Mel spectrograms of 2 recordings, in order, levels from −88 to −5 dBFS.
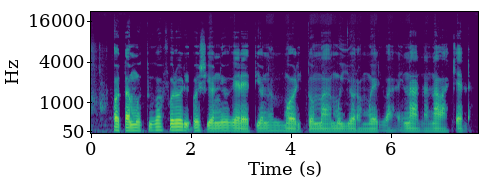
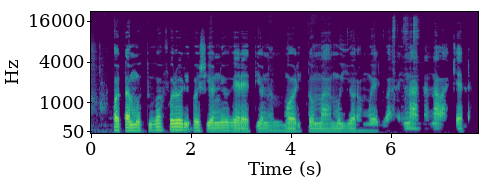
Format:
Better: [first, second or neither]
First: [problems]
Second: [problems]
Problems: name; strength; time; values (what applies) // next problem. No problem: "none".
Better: first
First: none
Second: noise reduction (classical method Wiener filter)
